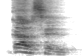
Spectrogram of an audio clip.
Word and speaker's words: cárcel: Cárcel. Primer paso, separar la palabra en sílabas. Dos sílabas, car y cel. ¿Sí? Car y cel. Segundo paso, identificar la sílaba tónica. Cárcel. Aquí lleva la sílaba car.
